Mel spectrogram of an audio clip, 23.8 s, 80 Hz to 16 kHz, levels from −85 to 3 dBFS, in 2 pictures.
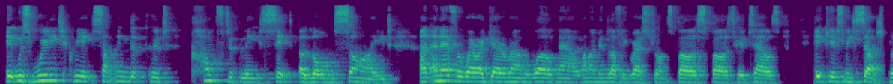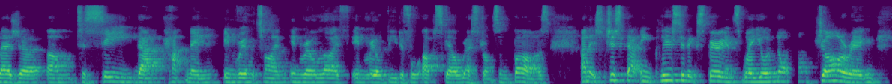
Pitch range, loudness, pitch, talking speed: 165-200 Hz, -22 LUFS, 175 Hz, 155 wpm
